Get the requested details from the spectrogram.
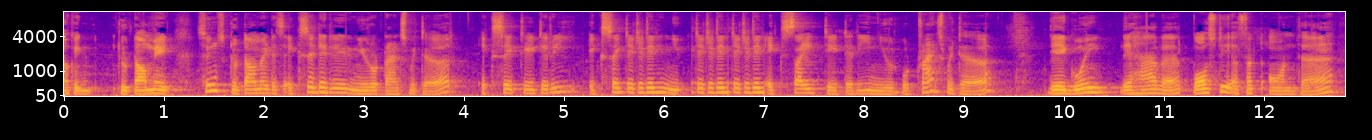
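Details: Receptive (Wernicke's) aphasia from damage to the secondary auditory cortex: the person hears but cannot understand language meaning; jargon-like, hard-to-understand speech.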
